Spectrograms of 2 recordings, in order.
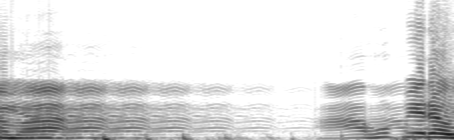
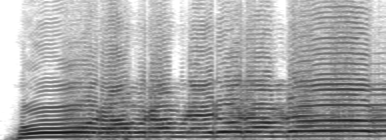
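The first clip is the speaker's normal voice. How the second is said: loud, raised call to the crowd; loud greeting; 2 semitones higher, 7 dB louder than usual. Real, not acted. Host greets the dayro audience, loud call. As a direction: hail the whole audience at once.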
